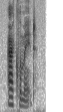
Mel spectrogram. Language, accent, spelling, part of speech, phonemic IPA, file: English, US, acclimate, verb, /ˈæk.lɪ.meɪt/, En-us-acclimate.ogg
- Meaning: 1. To habituate to a climate not native; to acclimatize 2. To adjust to a new environment; not necessarily a wild, natural, earthy one 3. To become accustomed to a new climate or environment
